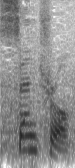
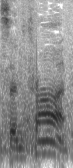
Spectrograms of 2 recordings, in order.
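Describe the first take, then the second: First: The word ends with an L sound. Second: The word ends with an N sound. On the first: "it actually is Central Department Store" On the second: "they don't pronounce the L, they pronounce it as an N"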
